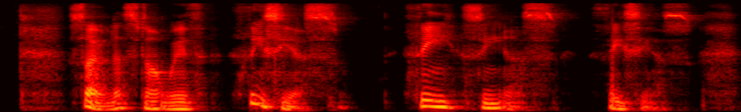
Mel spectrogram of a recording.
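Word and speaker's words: Theseus: So let's start with thesis. Theus thesis emphasis on the first syllable.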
